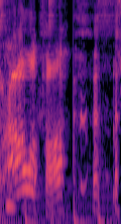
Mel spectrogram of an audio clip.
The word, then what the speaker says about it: Alba: (laughter) - It was Alba, or ‘Alpa’ for the correct pronunciation, cola made with Scottish wather Eh, Scottish wather?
